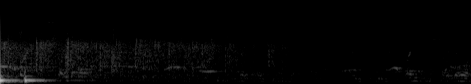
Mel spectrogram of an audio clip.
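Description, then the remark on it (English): A church audience bursts into loud clapping during a service, which quickly thins and fades out over a few seconds, leaving near silence with faint murmuring voices. “Clap one more time as you're going down tonight.”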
